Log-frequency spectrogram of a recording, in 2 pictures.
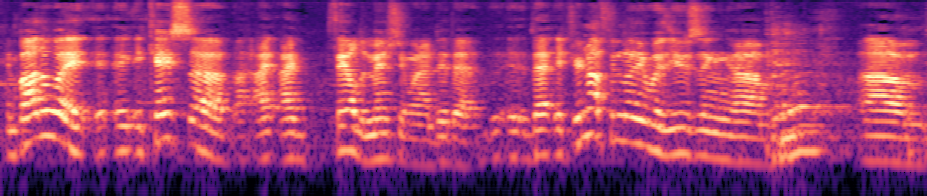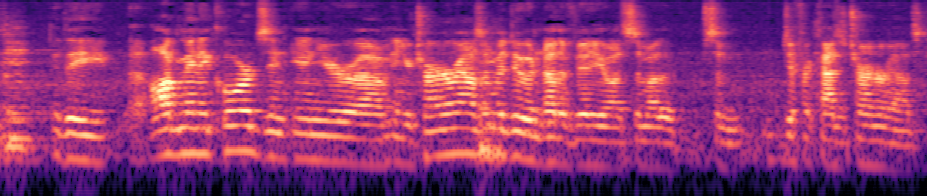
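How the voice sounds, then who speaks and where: A man giving casual guitar instruction in a halting way, often backtracking and clearing his throat. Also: mid-range voice, lively intonation, very noisy. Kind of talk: casual instructional talk to camera.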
